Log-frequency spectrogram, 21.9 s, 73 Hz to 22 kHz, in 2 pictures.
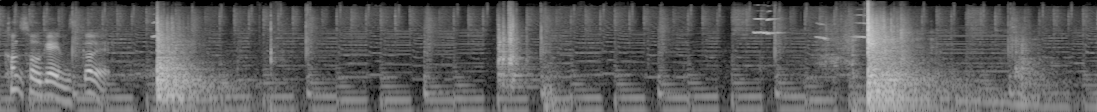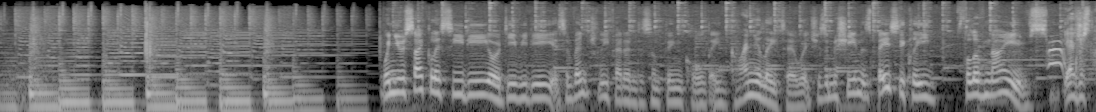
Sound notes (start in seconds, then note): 9.4 metal door closing; 11.9 joyful music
